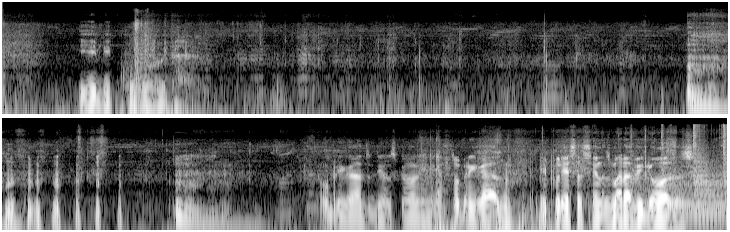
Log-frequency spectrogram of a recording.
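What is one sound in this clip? A middle-aged man speaks with animation close to the microphone outdoors.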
